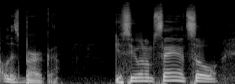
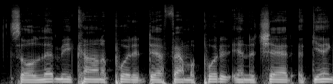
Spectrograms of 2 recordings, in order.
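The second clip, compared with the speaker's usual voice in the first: ordinary talk, nothing marked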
